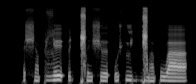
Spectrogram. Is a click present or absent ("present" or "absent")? present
